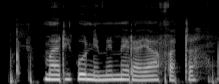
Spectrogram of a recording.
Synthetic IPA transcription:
maɾiɣonɛmɛmɛɾʔajafata

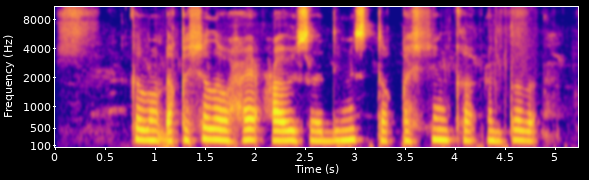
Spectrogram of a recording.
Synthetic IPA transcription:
kʰɐlɔːnɖɑqɑʃɐðɐwɑħɑjʕɑːwɪsaːd̪ɪnɪst̪ʰɐqɑʃɪŋkʰɐʕʊnt̪ʰɐðɐ

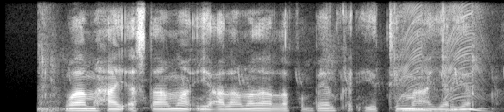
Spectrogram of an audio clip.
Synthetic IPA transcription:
wɑːmɑħɑjʔɐst̪ʰaːmɐʔijɞʕɑlaːmɐðɐlɐfɐbɛːlkʰɐʔijɞt̪ʰɪmɐɦɐjɐrjɐr

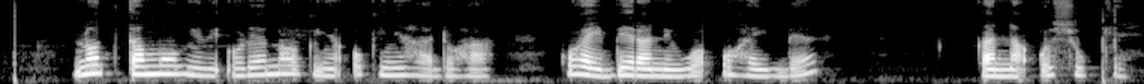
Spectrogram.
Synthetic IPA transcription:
nɔti̥tamoɣiðiʔoɾeanakiɲa̰ʔokiɲaɦadɔɦa | kohaibeɾaneɣwa̰oɦaibɛ | kana̰ʔoʃukʰɛ

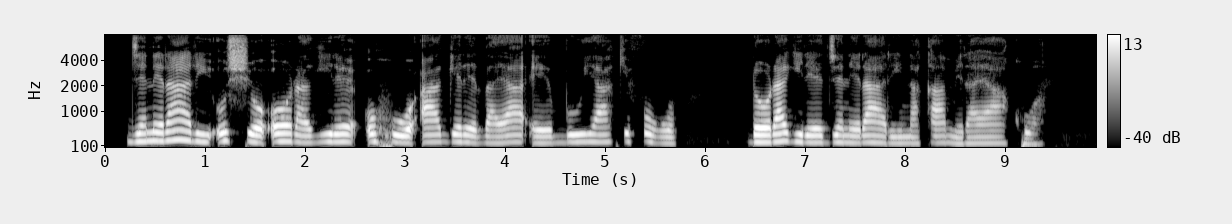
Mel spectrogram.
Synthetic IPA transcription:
d͡ʒɛnɛɾaɾiʔoʃiɔʔɔɾaɣiɾɛohuɔʔaɡɛɾɛðajaʔɛbujakefoɣo | ndɔɾaɣiɾɛd͡ʒɛnɛɾaɾinakamɛɾajakʰwa

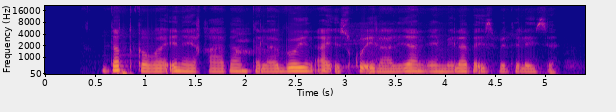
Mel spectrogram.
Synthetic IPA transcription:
d̪ɐd̪kʰɐwɑːʔɪnɛjqɑːðaːnt̪ʰɐlaːβɔːjɪnʔɛ̰jɪ̰skʰʊʔɪlaːlɪjaːnʕɛːmɛlɐðɐ̰ʔɪsbɛd̪ɛlɛjsɐ

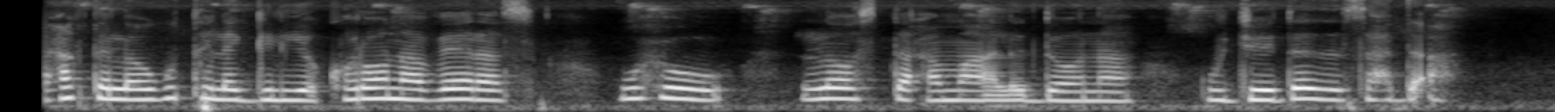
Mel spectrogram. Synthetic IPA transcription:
lɑʕɑɡ̚t̪ʰɐlɔːɣʊt̪ʰɐlɛɡɛlɪjɔkʰɔɾɔnɐvijɾɐs | wʊħuːlɔːɪst̪ʰɛʕmaːlɪ̰d̪ɔːnaː | ʊt͡ʃɛːd̪ɐðɐsɐħd̪ɐ̰ʔɐh

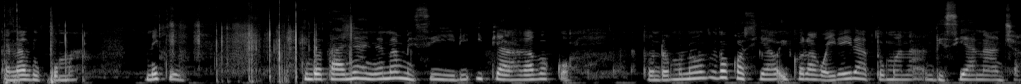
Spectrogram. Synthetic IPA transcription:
kanaðukoma | neke | tindɔtaɲaɲanamesiɾiʔitiaɣaɣaðɔkɔnatɔːndɔmonɔðɔkɔsjaɔikɔɾaɣwaiɾaiɾatomanandesianaɲt͡ʃa

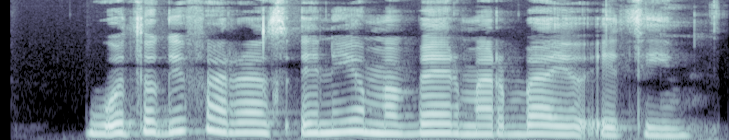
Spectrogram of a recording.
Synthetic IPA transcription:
wot̪oɡɪfaɾasenjɔmabɛrmarbajoʔet̪im

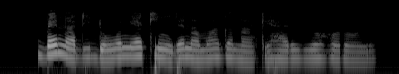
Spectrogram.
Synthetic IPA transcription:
bɛnadidoŋɔniakiɲiɾɛnamaɡanakeɦaɾiɾiɔɦɔɾɔjɔ

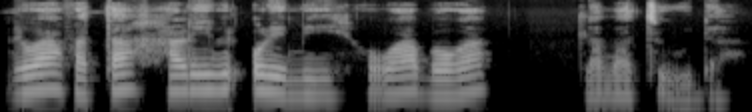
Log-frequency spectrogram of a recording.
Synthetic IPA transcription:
newafatahaɾeoɾemiho̰waβɔɣa | na̰matṵːda

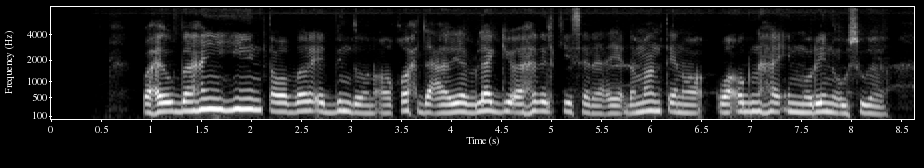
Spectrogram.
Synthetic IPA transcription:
wɑħɑjʊbaːɦɐnjɪɦiːnt̪ʰɐwɐbɐɾɐʔɛd̪̚bɪnd̪ɔːnɔ̰ʔɔːqɔːħd̪ɑʕɑːwjɐblaːɡɪjʊɐɦɐðɐlkʰiːsɐraːʕɪjɐɖɐmaːnt̪ʰɛːnwɑːnʔɔɡnɐɦɛjʔɪnmʊɾiːnɐuːsʊɣaːj

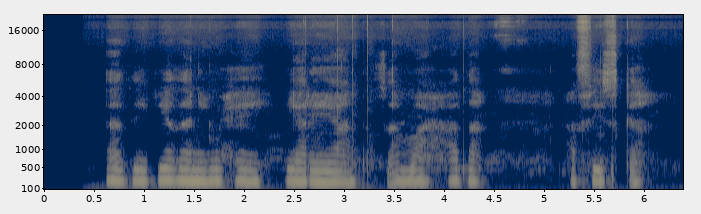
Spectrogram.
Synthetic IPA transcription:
ʔɐðɛːɡjɐðɐnɪwɑħɑjjɐɾɛjaːnsɐ̰maːħɑðɐ | ħɑfiːskʰɐ

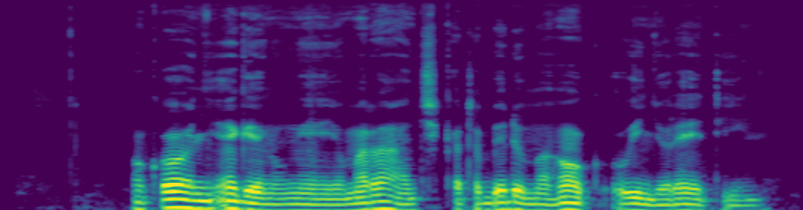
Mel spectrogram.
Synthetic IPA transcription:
ɔkʰɔɲɛ̰ɡɛŋɔŋejɔmaɾat͡ʃkatabedomaɔko̰wiɲd͡ʒoɾɛetiŋ

